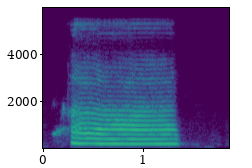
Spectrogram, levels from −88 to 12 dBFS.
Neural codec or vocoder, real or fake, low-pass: codec, 44.1 kHz, 2.6 kbps, DAC; fake; 5.4 kHz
